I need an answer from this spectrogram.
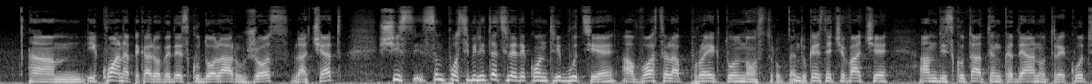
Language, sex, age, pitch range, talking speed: Romanian, male, 30-49, 120-155 Hz, 170 wpm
